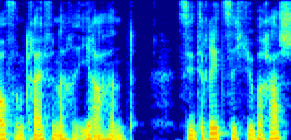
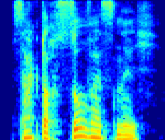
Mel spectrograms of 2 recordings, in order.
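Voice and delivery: higher, slow indignant protest; 6 semitones higher, slower than usual. A narrator's reading. Luna scolds the sketcher for belittling the bird, indignant. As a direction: protest as if mildly scandalized. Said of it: "sagt Luna empört".

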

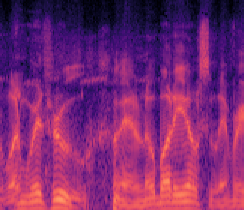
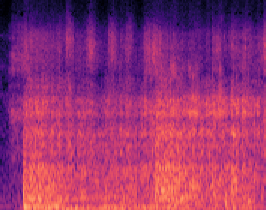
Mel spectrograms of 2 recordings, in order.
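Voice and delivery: henchman's laugh. Acted. Henchman mocks his boss.

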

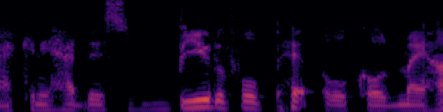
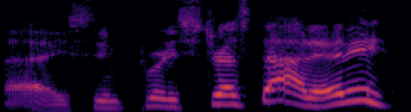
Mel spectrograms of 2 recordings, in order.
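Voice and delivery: relaxed roommate; 8 semitones higher, 4 dB louder than usual. Retold or imitated. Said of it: "completely relaxed, and goes".

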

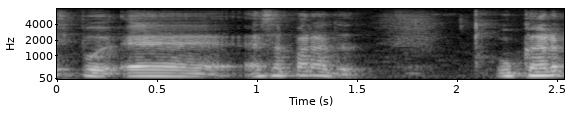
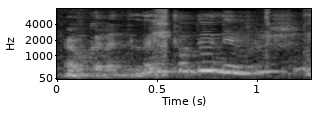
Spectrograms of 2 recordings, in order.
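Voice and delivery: voz fina e zombeteira; mock solene; 14 semitones higher, 7 dB quieter than usual. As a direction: debochando do leitor culto. Zoa o colega leitor. (tom de gozação exagerada)

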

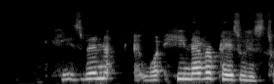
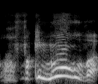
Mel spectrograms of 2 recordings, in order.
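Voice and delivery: loud, higher angry yell at someone in the way; shouted move; 7 semitones higher, 10 dB louder than usual. Retold or imitated. Yelling at a stranger in her way, loud angry shout. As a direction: bark it at a blocker on the sidewalk. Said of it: "I'm like".

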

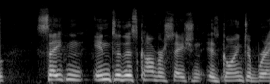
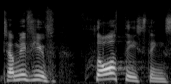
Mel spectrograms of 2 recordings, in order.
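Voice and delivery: usual speaking voice

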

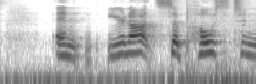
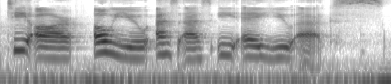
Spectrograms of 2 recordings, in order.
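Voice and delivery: slow spelling; slower than usual. Shown as a demonstration. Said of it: "Let me spell this for you".

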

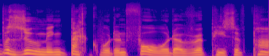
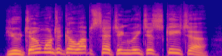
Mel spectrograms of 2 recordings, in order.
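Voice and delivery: high, anxious caution; pitched-up nervy warning; nervous; 9 semitones higher than usual. A narrator's reading. Ron warning Hermione off Rita, nervous. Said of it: "said Ron nervously".

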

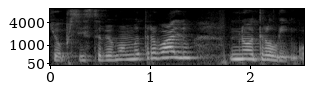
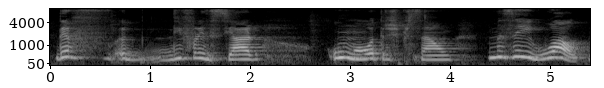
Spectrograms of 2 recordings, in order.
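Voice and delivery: high, loud, incredulous protest; retelling her own outraged disbelief; indignant self-quote; 5 semitones higher, 6 dB louder than usual. Retold or imitated. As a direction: insist it's the same language, exasperated. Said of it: "eu assim".

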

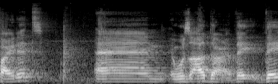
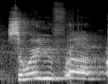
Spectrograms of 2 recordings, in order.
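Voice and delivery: high, laughing imitation of the judge's question; laughing quote; 11 semitones higher, 4 dB louder than usual. Teacher laughing as he quotes the judge's chat in court. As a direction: crack up while quoting him.

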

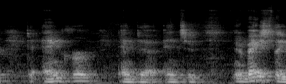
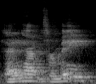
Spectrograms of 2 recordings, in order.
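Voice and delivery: ordinary delivery

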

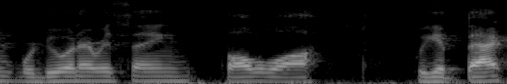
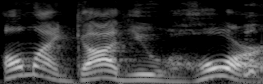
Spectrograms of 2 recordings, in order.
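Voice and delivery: loud, higher imitation of a shocked mom; mock scandalized; 3 semitones higher, 7 dB louder, slower than usual. Mom teasing her daughter over the phone, scandalized. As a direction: exclaim it in gleeful mock outrage. Retold mother's scandalized reply.

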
